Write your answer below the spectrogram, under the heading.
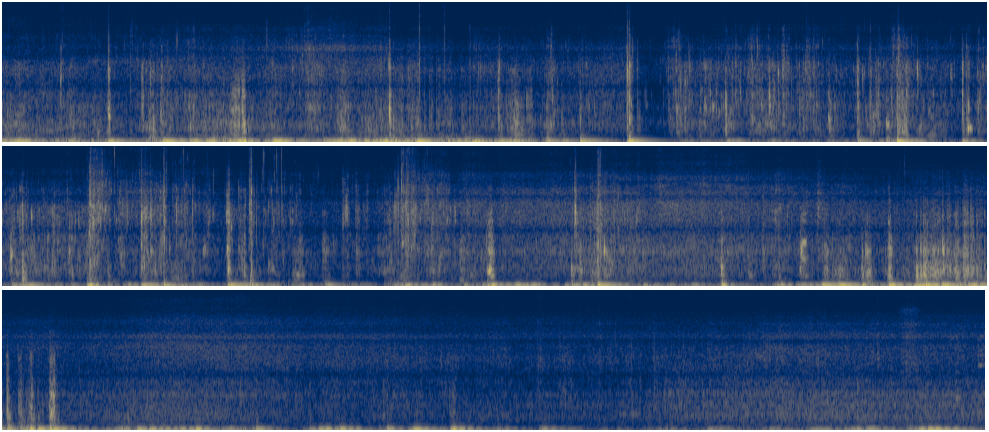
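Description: Sea water sloshing and splashing over a surfboard-mounted action camera as the board is paddled through the surf, with a heavy low rumble of water buffeting the camera housing and many sharp splashes, easing off in the later part.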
